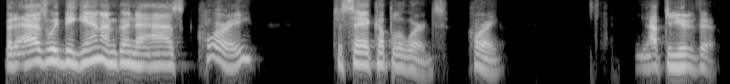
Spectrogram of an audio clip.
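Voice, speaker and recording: A man's voice: a little high, no room sound, highs cut off. A man introducing a film screening and panel at a public library event, speaking earnestly and thanking many helpers. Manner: measured, earnest speech with long lists of thanks.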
